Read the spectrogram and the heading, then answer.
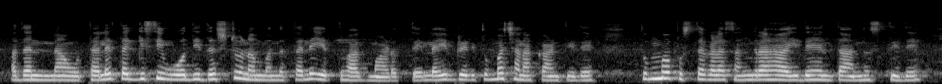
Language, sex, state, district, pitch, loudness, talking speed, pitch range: Kannada, female, Karnataka, Chamarajanagar, 215 Hz, -15 LUFS, 135 wpm, 200-240 Hz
